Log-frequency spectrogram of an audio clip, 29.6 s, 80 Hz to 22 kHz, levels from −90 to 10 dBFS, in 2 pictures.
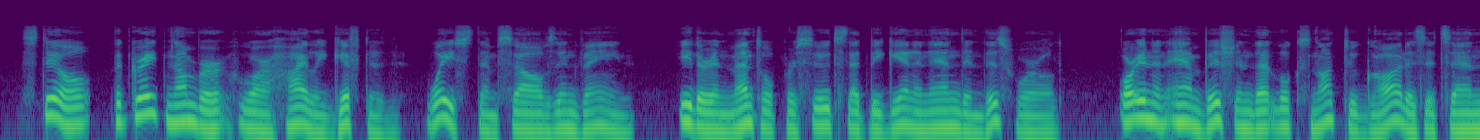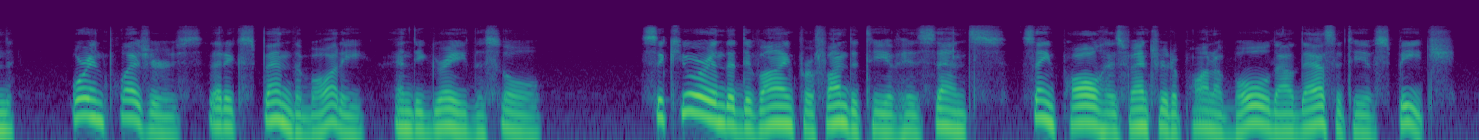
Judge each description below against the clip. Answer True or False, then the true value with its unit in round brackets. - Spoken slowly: True (130 wpm)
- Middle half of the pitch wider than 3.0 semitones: True (5.1 semitones)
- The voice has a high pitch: False (130 Hz)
